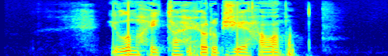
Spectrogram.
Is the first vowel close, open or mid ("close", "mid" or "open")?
close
